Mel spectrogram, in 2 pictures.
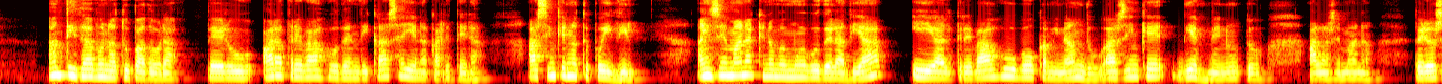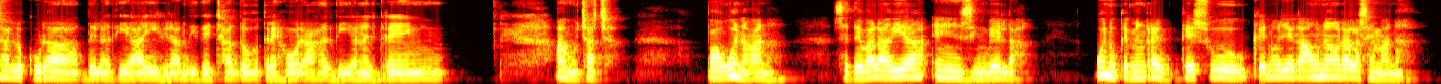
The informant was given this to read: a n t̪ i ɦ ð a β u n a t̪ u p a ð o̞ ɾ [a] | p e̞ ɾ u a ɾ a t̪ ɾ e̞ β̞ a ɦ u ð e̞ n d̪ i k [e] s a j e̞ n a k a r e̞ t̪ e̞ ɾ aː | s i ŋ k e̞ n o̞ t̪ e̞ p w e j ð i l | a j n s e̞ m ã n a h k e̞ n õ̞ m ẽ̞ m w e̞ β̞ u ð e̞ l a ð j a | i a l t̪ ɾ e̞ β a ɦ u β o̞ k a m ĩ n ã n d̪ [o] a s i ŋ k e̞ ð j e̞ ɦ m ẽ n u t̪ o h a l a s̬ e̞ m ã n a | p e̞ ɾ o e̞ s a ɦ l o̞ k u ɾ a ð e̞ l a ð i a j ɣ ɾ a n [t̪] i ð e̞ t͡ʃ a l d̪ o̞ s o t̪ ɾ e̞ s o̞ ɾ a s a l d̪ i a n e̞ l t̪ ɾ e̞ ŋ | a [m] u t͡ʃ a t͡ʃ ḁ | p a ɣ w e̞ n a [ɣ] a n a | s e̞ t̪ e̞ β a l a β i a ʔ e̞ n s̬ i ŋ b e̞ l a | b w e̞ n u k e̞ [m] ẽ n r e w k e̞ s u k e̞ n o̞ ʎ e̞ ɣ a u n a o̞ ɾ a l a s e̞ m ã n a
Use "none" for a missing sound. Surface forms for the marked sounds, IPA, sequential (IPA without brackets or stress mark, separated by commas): a, a, u, d̪, m, ɣ, m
